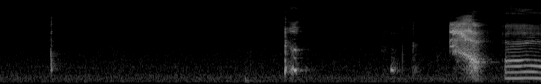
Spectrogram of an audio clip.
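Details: 4-month-old baby: several soft, abrupt hiccup clicks followed by breathy babbling and a drawn-out vocal sound; infant hiccups and talking.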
